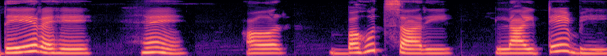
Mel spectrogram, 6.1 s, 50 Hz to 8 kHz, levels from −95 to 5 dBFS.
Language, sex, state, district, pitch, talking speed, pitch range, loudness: Hindi, female, Bihar, West Champaran, 220 Hz, 80 wpm, 215-245 Hz, -16 LUFS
